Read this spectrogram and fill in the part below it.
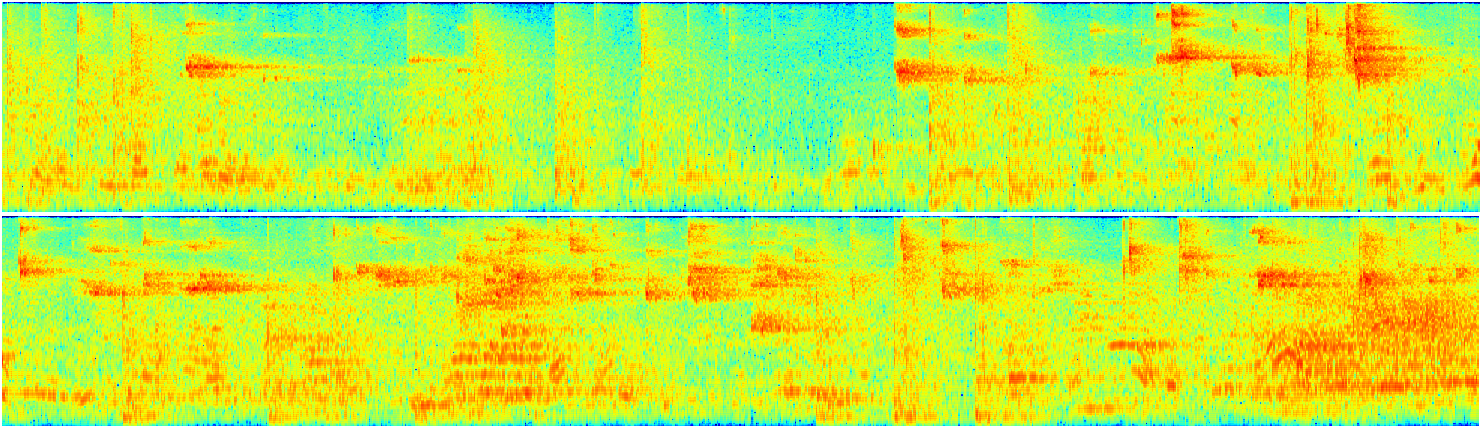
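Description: Sneakers squeak on the court.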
